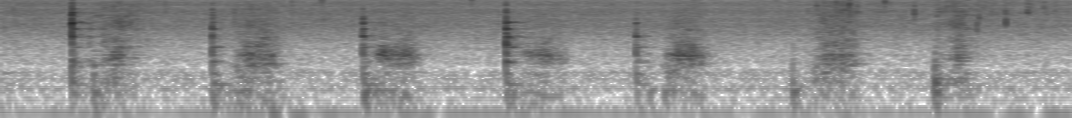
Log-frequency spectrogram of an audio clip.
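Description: Bacon frying in a pan while being stirred, with repeated scraping strokes about every second over a soft, steady sizzle, close by and free of talk.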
